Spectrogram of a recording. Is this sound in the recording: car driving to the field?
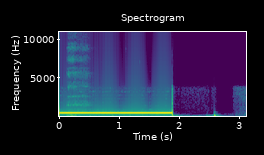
no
